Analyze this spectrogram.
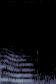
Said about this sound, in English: It has theremin in it.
